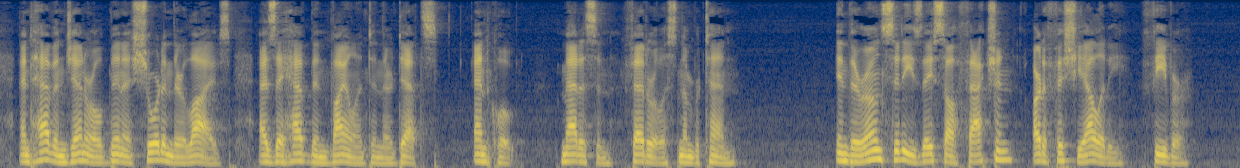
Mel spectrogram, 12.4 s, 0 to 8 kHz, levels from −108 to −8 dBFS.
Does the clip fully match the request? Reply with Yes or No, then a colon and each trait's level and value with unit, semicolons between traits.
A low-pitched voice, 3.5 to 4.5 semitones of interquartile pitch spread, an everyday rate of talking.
Yes: low, 120 Hz; average, 4.0 semitones; average, 150 wpm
